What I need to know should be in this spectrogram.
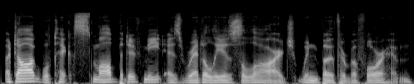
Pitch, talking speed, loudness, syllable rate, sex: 95 Hz, 275 wpm, -20 LUFS, 6.2 syllables/s, male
